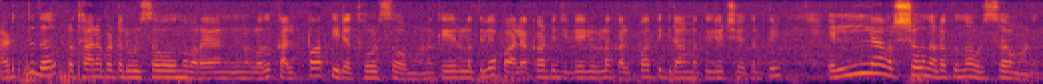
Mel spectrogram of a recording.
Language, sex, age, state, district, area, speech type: Malayalam, female, 60+, Kerala, Thiruvananthapuram, urban, spontaneous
